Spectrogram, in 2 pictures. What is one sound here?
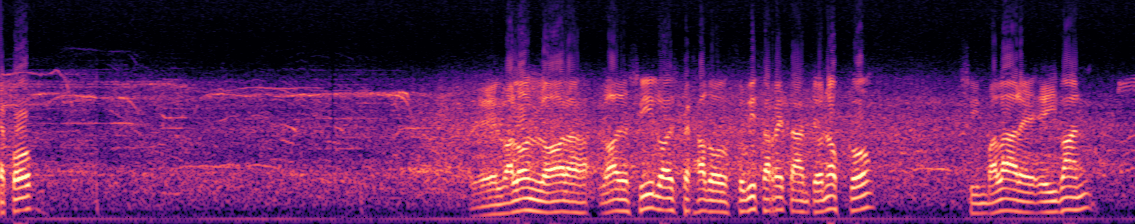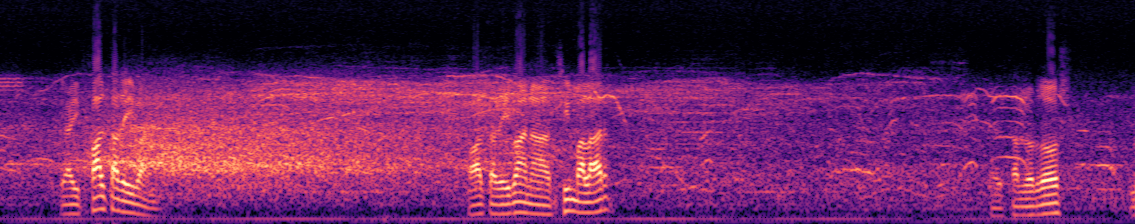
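A large stadium crowd roars, swelling and fading.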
